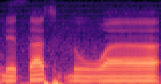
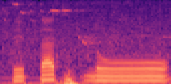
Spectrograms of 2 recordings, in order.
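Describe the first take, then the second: First: The word ends with an added 'wa' sound. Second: The word ends with a long 'u' sound. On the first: The speaker calls it wrong. "ini salah ya" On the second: The speaker calls it right. "Yang betul adalah litatlu ya, kalau waqaf"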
